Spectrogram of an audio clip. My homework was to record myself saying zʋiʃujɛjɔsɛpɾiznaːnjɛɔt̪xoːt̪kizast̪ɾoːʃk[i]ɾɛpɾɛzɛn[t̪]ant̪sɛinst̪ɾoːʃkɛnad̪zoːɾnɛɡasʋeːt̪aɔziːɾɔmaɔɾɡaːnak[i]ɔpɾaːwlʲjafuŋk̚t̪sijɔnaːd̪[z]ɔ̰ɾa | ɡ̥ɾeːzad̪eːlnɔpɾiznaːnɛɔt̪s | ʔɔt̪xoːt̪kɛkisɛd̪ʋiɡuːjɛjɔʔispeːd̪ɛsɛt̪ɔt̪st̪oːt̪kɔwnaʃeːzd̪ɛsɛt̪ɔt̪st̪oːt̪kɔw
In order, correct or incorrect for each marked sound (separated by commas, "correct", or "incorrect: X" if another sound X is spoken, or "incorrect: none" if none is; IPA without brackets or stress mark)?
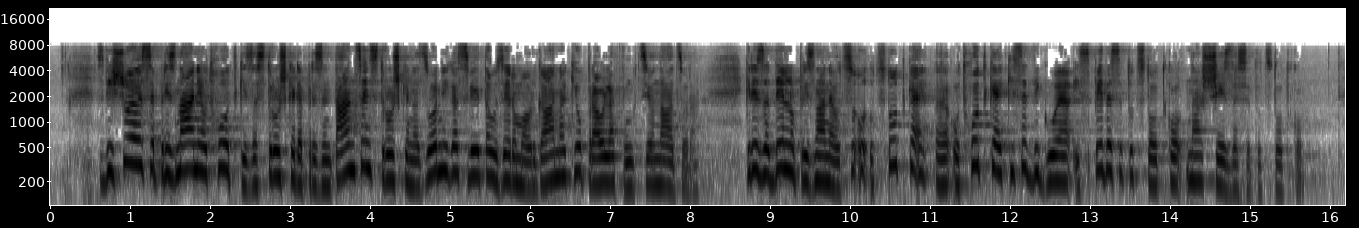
incorrect: ɛ, correct, correct, correct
